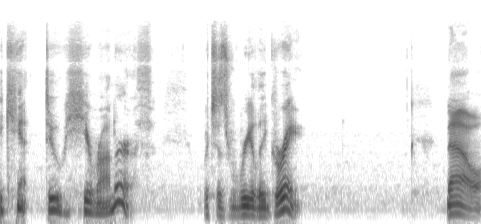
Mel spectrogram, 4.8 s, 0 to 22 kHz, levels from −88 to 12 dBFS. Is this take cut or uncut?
uncut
